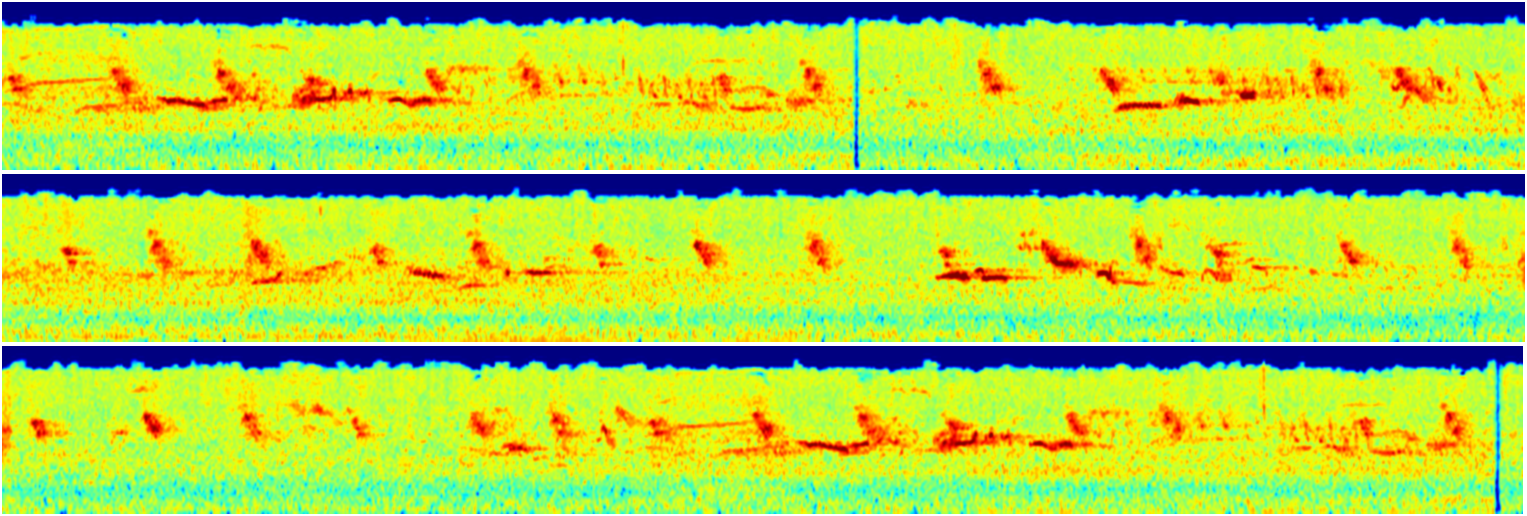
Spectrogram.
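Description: Birds chirping and calling, many short rising and falling chirps in quick, irregular succession, over a low steady background rumble.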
